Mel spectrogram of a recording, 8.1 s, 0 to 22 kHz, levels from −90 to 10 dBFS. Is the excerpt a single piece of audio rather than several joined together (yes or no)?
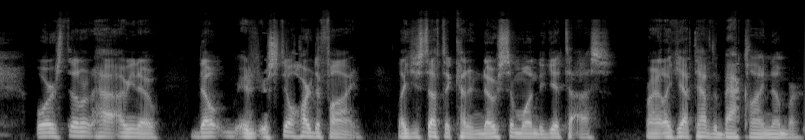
yes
